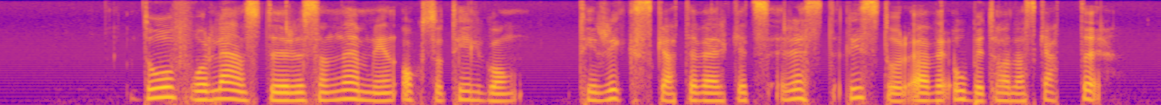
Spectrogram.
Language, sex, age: Swedish, female, 32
